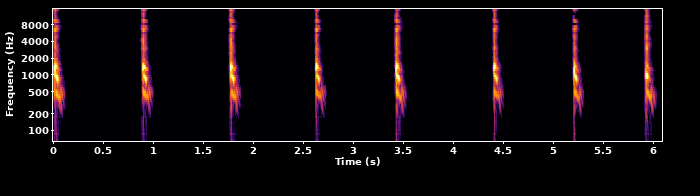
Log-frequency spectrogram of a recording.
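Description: Watercock (kora) calling: a steady series of short, downward-sliding notes, about eight in all, a little under one a second.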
